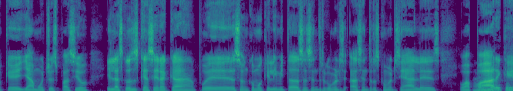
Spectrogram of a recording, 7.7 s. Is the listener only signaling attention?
No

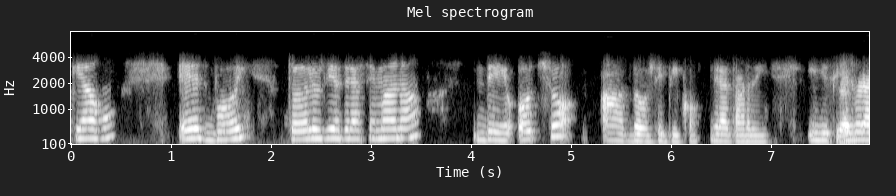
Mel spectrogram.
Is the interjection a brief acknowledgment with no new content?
Yes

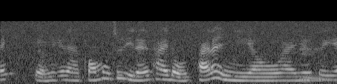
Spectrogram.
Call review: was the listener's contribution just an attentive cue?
Yes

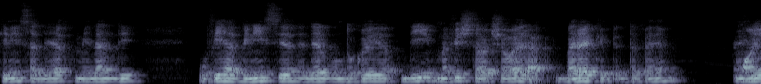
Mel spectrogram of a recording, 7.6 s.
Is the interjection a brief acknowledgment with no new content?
No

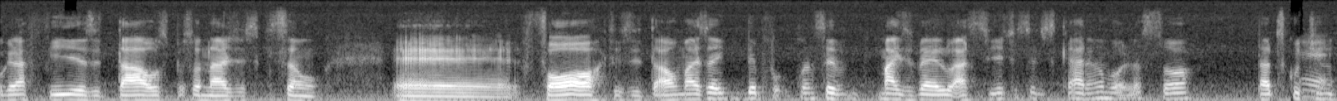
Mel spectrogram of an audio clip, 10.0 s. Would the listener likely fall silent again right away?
No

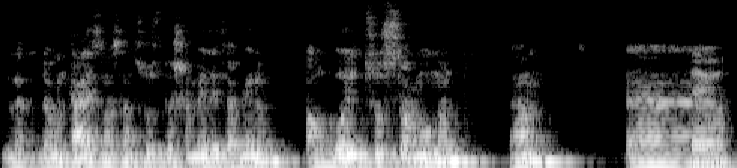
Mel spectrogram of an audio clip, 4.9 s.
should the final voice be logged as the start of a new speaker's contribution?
No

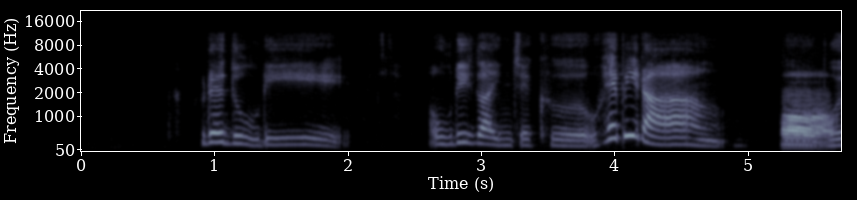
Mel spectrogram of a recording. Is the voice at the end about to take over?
No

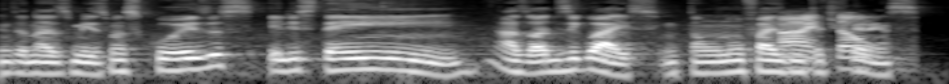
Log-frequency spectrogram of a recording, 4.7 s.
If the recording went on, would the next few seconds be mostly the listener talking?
Yes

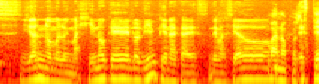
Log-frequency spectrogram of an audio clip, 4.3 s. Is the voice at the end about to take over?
Yes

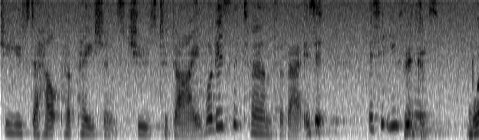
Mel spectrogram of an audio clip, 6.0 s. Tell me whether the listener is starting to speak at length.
Yes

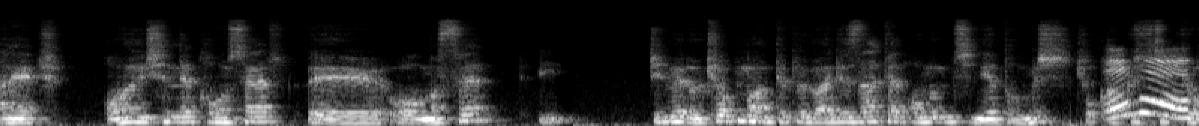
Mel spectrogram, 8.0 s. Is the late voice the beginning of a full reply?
Yes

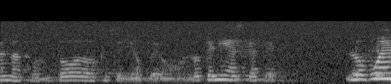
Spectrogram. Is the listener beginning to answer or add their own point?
No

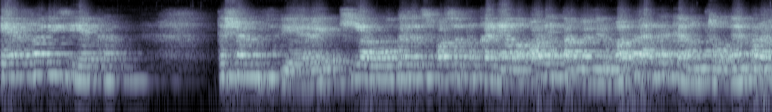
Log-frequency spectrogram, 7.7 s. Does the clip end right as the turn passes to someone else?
Yes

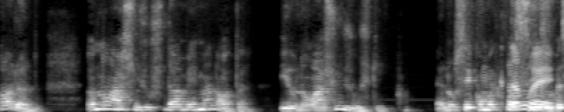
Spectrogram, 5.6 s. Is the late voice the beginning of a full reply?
Yes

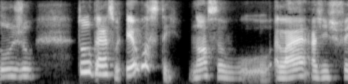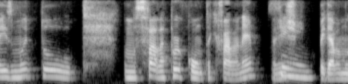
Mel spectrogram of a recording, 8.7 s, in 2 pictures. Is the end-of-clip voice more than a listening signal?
No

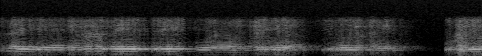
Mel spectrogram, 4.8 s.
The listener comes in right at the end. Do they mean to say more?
No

